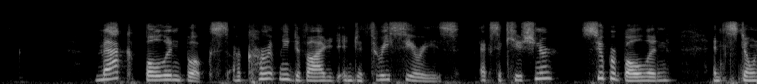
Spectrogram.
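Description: Nothing stood out on listening to this speech clip, which carries the wideband character of AMR-WB HD Voice coding at 12.65 kbit/s.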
